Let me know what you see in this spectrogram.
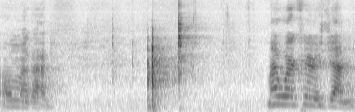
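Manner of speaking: speaking with mouth full of food. Taste-testing the finished dish for a video, talking with mouth full. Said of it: "Pardon my full mouth".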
